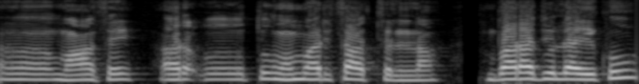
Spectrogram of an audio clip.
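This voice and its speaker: In a dry, close sound with no echo, a man speaks with monotone, flat intonation. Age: 60s. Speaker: devotee giving testimony. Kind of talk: testimony. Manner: halting, with many fillers.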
